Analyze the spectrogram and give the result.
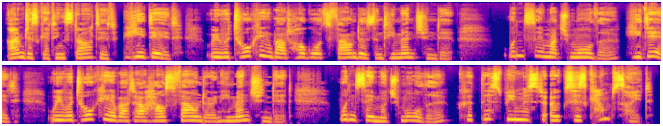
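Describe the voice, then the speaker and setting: A woman voicing a polite, plucky teenage witch student with a breathy voice, recorded close on a studio mic. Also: fairly high pitch, moderate pace, a little mellow, no echo, close to an everyday voice. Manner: polite, proper phrasing. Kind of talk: game voice clips.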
